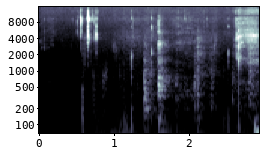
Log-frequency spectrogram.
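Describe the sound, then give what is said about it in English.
Someone takes a quick sip of a drink, with a few small wet mouth clicks and slurping noises building to a louder slurp at the end; no one speaks. “Let me just take a real quick sip.”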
